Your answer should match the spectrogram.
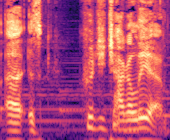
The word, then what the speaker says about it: Kujichagulia: On day two, and I'm always working on pronouncing this, is Kujichagulia.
